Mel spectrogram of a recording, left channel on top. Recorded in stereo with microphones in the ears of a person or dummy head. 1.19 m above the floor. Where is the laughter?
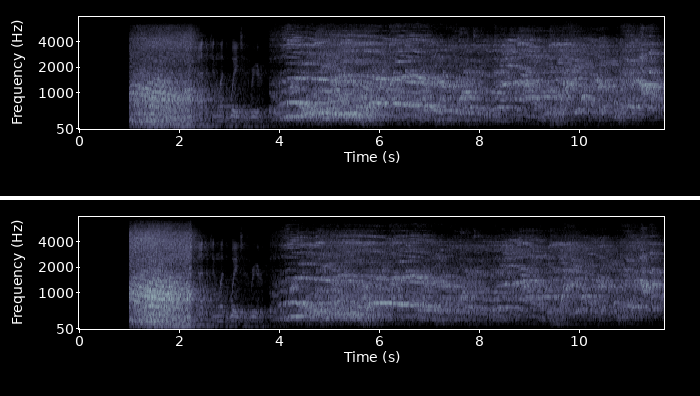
65° left (ahead or behind), 5 m.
